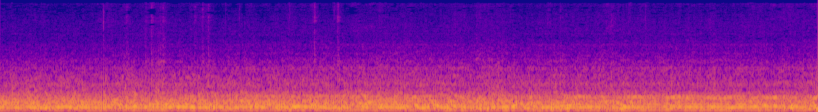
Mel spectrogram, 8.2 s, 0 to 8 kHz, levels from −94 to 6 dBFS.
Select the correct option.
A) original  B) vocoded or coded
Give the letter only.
B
